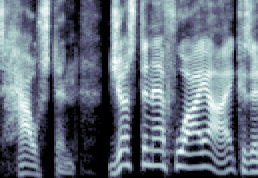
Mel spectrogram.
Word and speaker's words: Houston: it's really interesting because it's spelled exactly the same as the city in Texas where Richard was born Houston right in fact when we say that famous movie line we say Houston we have a problem but the name of the street although it's spelled the same is hon just an FYI because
